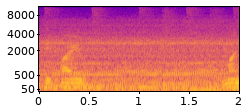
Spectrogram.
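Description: A man's voice briefly at the start and again near the end, over a steady background hum.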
